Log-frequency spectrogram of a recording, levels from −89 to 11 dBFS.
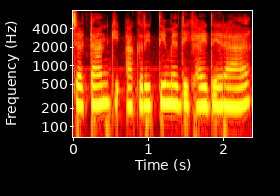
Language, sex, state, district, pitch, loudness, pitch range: Hindi, female, Jharkhand, Garhwa, 230 Hz, -13 LUFS, 225-235 Hz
